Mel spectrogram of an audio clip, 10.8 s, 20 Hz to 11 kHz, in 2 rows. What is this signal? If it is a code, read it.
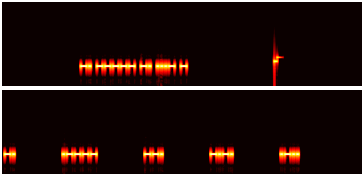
Morse code, heard as a keyed tone, about 42 wpm, spaced as for 17 wpm, 700 Hz. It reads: N0NVT N1GCL
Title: USA Call Signs - 8x Character Spacing - 40wpm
